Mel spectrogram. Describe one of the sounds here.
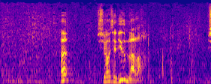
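A young woman speaks with surprise nearby.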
